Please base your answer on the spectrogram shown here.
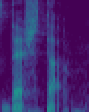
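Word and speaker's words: でした: the past tense and this is again like ashta where it's de-voicing so it's the shita okay they she ta but the E gets dropped when you're speaking kind of so it's dashed up all right so what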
